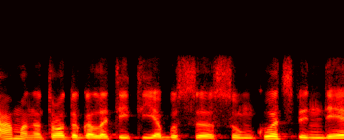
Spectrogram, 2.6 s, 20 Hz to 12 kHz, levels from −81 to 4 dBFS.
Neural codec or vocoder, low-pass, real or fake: none; 7.2 kHz; real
